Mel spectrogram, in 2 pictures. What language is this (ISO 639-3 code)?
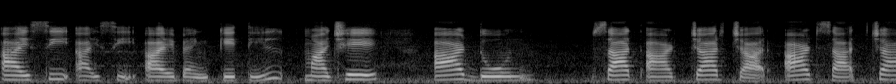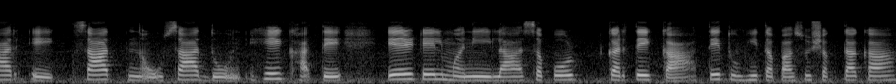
mar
